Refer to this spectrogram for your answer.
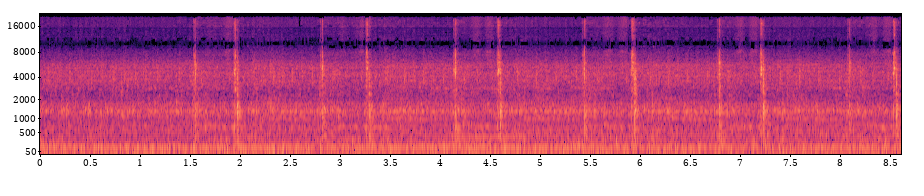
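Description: Engine idles with sharp paired clicks over it, about one pair every 1.3 seconds from the AC compressor. Cause suspected, not confirmed.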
